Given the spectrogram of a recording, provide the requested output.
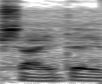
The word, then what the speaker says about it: Chiat/Day: it's fun it's not doesn't just sound like shy day look the way it's spelled shy it's days and this were at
